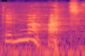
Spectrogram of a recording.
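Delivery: sharp high protest; indignant denial. Real, not acted. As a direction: squeak out the denial. Denying he cursed.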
